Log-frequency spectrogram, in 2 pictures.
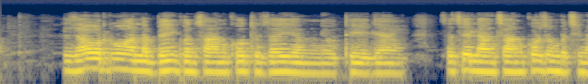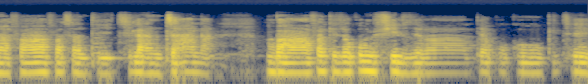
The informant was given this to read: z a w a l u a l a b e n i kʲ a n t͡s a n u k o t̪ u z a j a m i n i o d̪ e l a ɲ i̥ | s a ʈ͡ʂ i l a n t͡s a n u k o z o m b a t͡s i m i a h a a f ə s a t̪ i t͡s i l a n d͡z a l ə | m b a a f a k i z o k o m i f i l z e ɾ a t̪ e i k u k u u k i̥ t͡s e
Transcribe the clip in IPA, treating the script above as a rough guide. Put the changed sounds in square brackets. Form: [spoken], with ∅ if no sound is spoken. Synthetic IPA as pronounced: z a w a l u a l a b e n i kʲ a n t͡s a n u k o t̪ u z a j a m i n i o [t̪] e l a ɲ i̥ | s a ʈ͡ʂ i l a n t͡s a n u k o z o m b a t͡s i m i a [f] a a f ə s a [d̪] i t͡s i l a n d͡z a l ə | m b a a f a k i z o k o m i f i l z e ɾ a t̪ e [a] k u k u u k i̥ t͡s e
